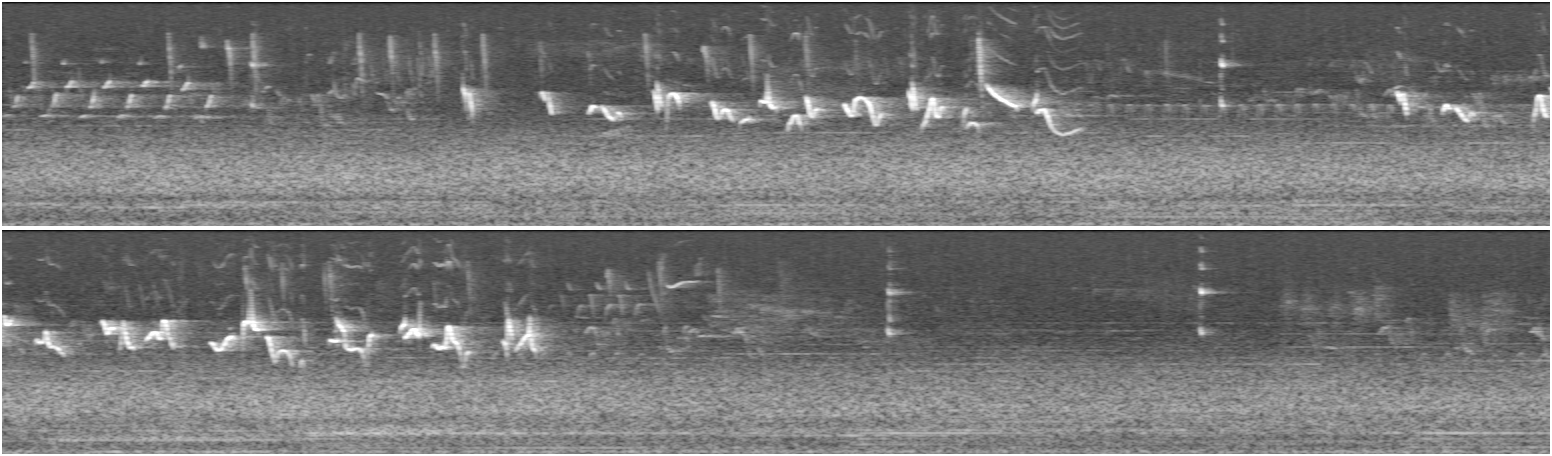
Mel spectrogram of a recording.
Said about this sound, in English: A rose-breasted grosbeak. Nice and clear.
